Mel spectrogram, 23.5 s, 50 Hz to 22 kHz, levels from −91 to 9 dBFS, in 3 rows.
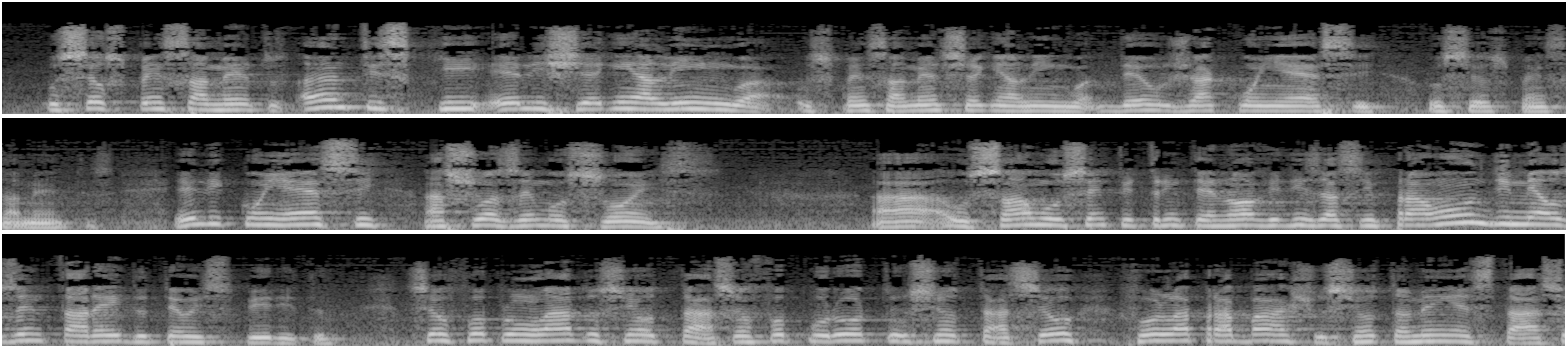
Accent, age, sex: Brazilian, 50-69, male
